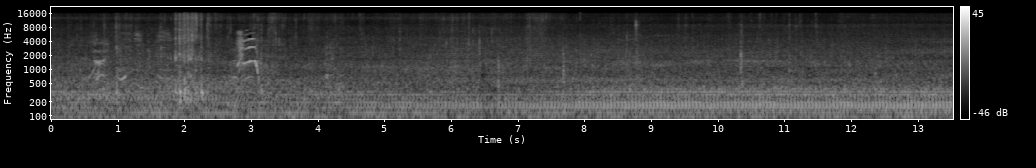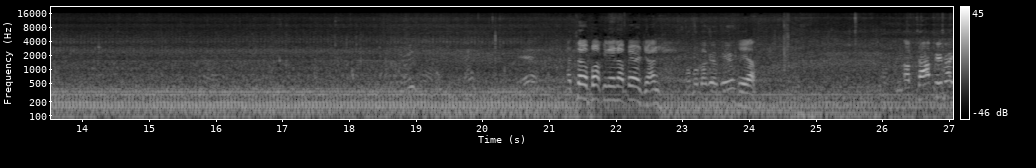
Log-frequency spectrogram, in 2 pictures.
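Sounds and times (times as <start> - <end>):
engine idling: 0.0 - 27.0.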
